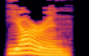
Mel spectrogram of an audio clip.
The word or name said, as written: Yaron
